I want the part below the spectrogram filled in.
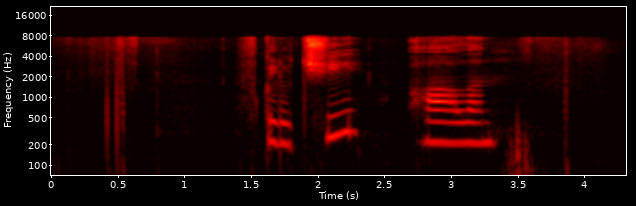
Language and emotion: Russian, neutral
